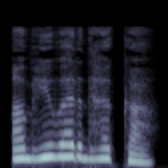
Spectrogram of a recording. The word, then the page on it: ಅಭಿವರ್ಧಕ: abhivardhaka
